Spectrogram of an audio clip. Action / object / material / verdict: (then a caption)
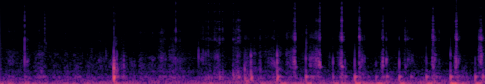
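scrape / silicone ear of a binaural dummy head microphone / silicone / none. A binaural dummy head microphone lies in a lap while its silicone ear is scraped with a thin wooden or bamboo ear pick and touched with fingertips. Close, quiet scratchy scrapes and soft dry taps come in a loose rhythm, mostly dull and low with brief bright crackles, and one sharper thump stands out early on.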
